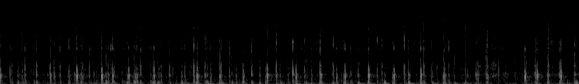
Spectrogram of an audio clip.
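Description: Fingertips tap the top and rim of a round, hollow cork cylinder held in both hands. A quick, steady stream of soft, dull knocks with a hollow tone around 430 Hz, each dying out almost instantly, with little bright content.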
